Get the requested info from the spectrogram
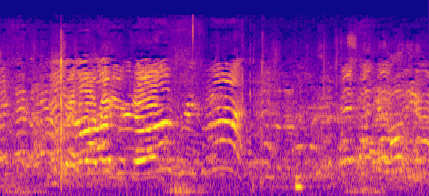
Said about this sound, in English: I'm getting a little crowd noise. Giving a little hitting instruction.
